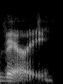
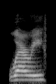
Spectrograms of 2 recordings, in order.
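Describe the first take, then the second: First: The word begins with a V sound. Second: The word begins with a W sound. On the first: The speaker calls it right. "the teeth and the the lower lip connect" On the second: The speaker calls it wrong. "they say worry for very"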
